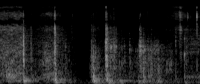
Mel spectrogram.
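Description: Sliding-blade paper trimmer finishing a cut through patterned paper, a short scraping rasp, followed by several light clicks and rustles as the cut sheet is slid off and turned over on the trimmer.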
